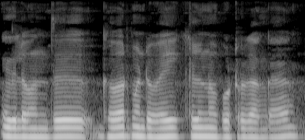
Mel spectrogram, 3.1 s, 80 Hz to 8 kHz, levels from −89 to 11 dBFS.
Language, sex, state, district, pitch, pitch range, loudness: Tamil, male, Tamil Nadu, Kanyakumari, 135 Hz, 130-135 Hz, -14 LUFS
